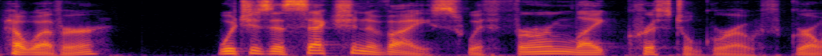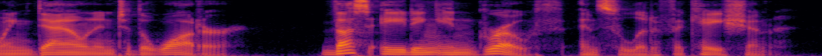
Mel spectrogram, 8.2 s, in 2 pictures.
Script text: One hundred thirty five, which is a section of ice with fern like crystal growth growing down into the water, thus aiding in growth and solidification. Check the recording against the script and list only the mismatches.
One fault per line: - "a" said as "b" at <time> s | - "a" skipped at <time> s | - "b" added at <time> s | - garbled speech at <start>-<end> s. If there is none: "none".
- "One hundred thirty five" said as "However" at 0.0 s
